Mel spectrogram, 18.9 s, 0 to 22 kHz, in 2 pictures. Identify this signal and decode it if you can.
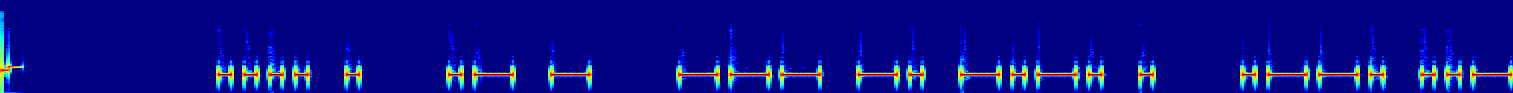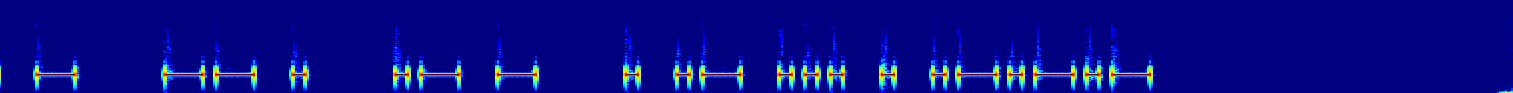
Morse code, heard as a keyed tone, about 15 wpm, 700 Hz. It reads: HE AT ONCE PUT ME AT EASE.
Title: Sentences from Top 1000 Words - Review Part 1 - 15wpm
